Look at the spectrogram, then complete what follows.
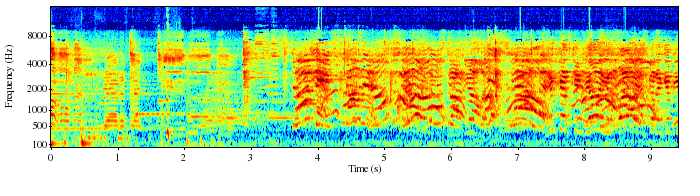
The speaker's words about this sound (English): if you kids don't stop yelling i'm going to give you something your father's going to give you something to yell about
